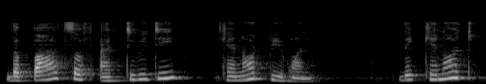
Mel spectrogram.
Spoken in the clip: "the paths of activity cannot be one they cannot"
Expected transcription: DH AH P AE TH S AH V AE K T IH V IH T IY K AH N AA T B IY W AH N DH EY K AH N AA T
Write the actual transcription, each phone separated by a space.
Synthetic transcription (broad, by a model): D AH P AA T S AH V AE K T IH V IH T IY K AH N AA T B IY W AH N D EY K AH N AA T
